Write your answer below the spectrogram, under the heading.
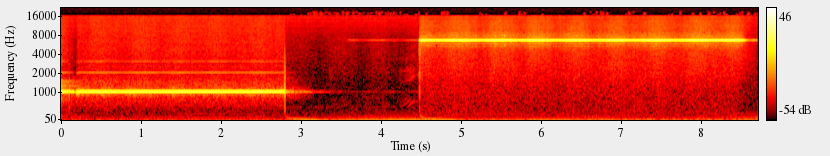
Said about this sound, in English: And I think now, out of curiosity, I put some test tones on the analog, the beginning of the analog recordings, just to see what they sound like after 20 generations.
